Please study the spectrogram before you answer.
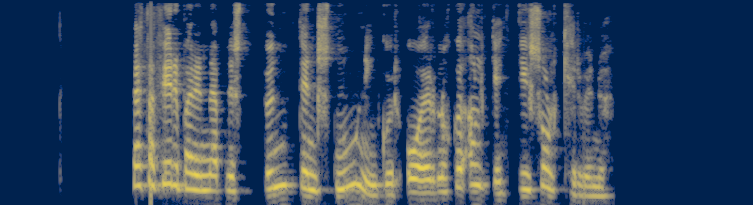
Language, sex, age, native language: Icelandic, female, 40-49, Icelandic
